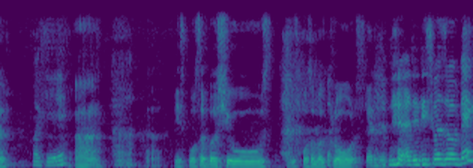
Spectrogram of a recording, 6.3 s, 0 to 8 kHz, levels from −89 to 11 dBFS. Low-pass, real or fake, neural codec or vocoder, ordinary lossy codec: 7.2 kHz; fake; vocoder, 44.1 kHz, 128 mel bands every 256 samples, BigVGAN v2; none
